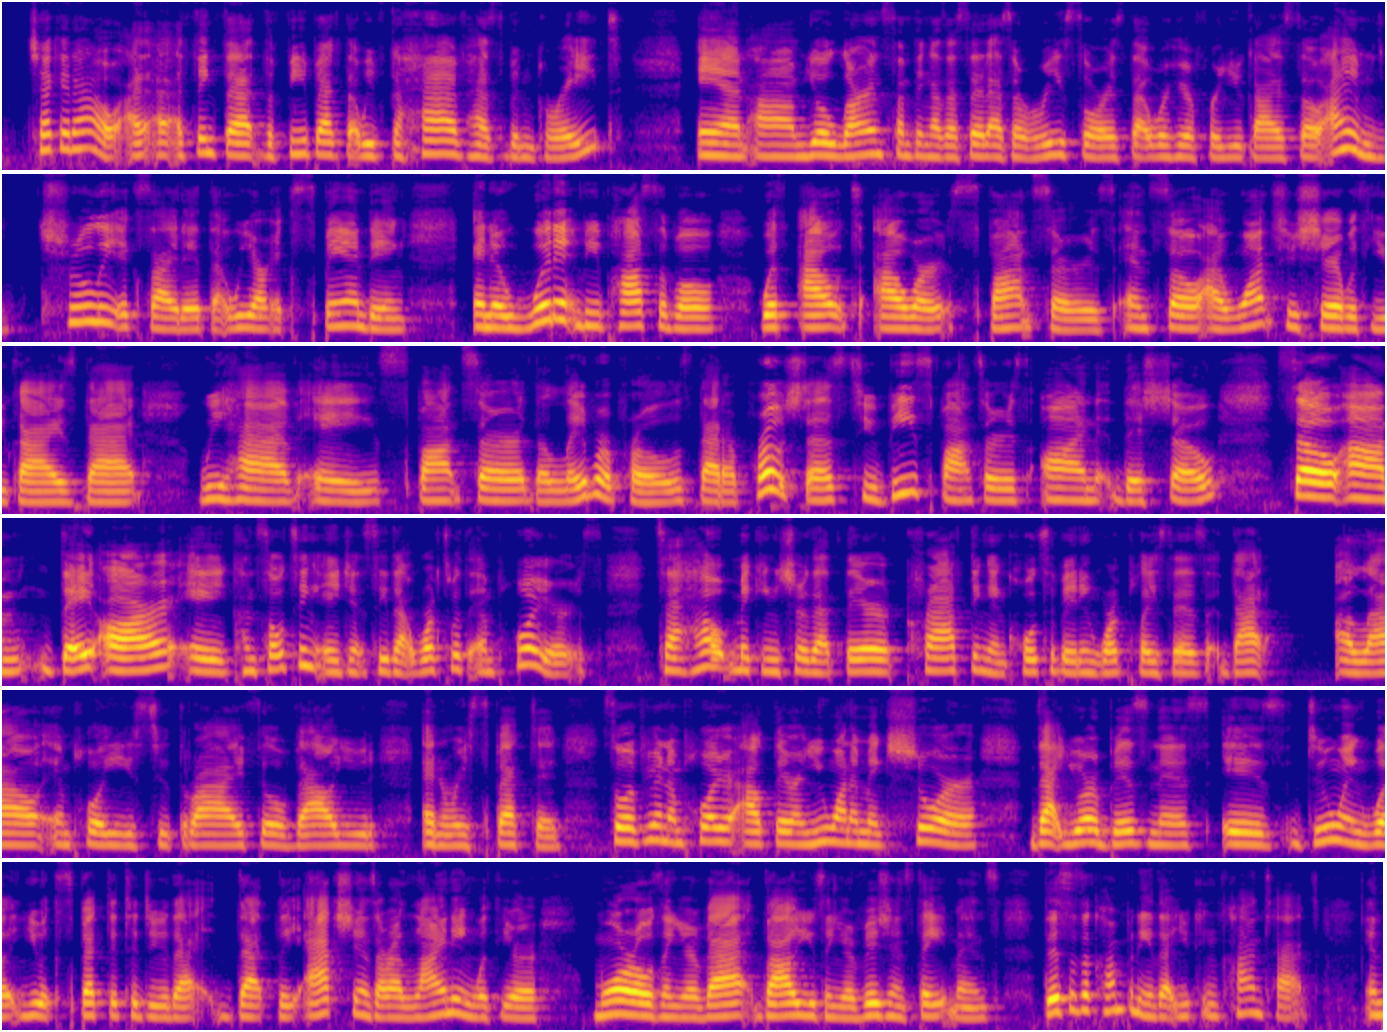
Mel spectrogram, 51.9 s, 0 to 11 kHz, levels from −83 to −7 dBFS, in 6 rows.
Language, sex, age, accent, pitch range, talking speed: English, female, 30-49, American, 185-220 Hz, 180 wpm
